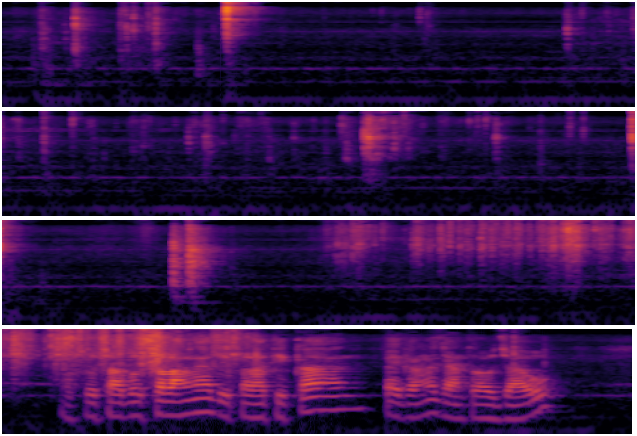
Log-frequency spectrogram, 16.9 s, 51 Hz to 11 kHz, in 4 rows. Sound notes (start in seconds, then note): 10.6 plastic sound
